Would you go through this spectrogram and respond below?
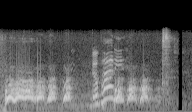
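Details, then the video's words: Pet Siberian Husky female in her yard, reacting to an odd trash can: a rapid string of harmonic, wavering woo-like barks and yowls, some rising and falling in pitch, about four per second, with a short high squeak near the end. "Husky vs a trash can"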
